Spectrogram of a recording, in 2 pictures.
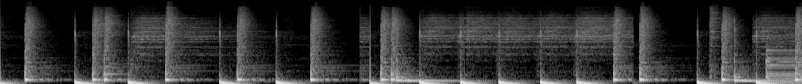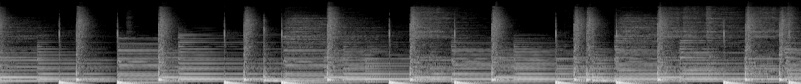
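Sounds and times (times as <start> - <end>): hi-hat and cymbals ringing: 0.0 - 8.2, 14.2 - 16.0
kick drum and snare beat: 0.0 - 16.0.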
